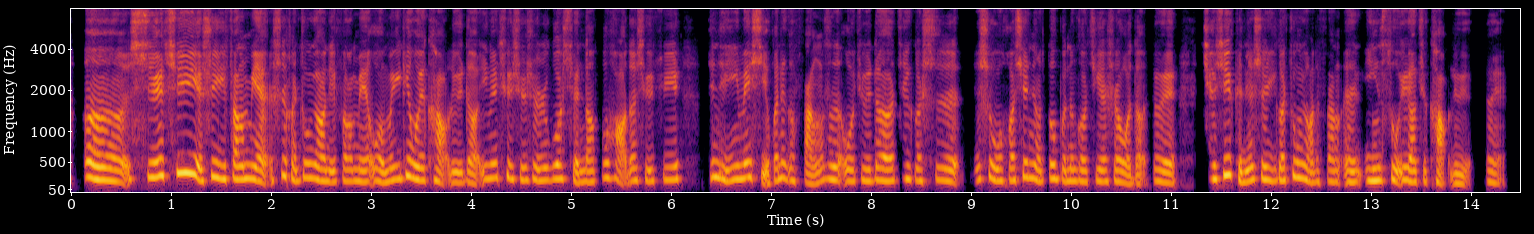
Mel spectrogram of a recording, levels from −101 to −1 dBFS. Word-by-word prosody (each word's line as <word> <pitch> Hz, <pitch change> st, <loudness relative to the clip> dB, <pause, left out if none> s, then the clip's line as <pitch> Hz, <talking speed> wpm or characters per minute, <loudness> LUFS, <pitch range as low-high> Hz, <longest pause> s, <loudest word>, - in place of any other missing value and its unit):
嗯， 210 Hz, -7 st, +6 dB
学 250 Hz, +3 st, +2 dB
区 325 Hz, +3 st, +6 dB
也 260 Hz, -, +6 dB
是 225 Hz, +7 st, 0 dB
一 230 Hz, -3 st, +4 dB
方 220 Hz, -1 st, +3 dB
面， 195 Hz, -5 st, +2 dB
是 250 Hz, +8 st, -2 dB
很 215 Hz, -, -2 dB
重 240 Hz, -, 0 dB
要 200 Hz, -3 st, +3 dB
的 175 Hz, -, 0 dB
一 -, -, +1 dB
方 185 Hz, +1 st, -4 dB
面， 180 Hz, -1 st, -1 dB
我 185 Hz, -, 0 dB
们 185 Hz, +5 st, 0 dB
一 -, -, 0 dB
定 260 Hz, +2 st, +2 dB
会 210 Hz, -2 st, +3 dB
考 200 Hz, -1 st, -1 dB
虑 165 Hz, -1 st, -1 dB
的。 165 Hz, -4 st, -2 dB
因 -, -, -3 dB
为 235 Hz, -, 0 dB
确 240 Hz, +1 st, -4 dB
实 220 Hz, -2 st, -3 dB
是 210 Hz, 0 st, -3 dB
如 200 Hz, +1 st, -1 dB
果 230 Hz, -, +2 dB
选 200 Hz, -7 st, -2 dB
到 175 Hz, 0 st, -1 dB
不 245 Hz, +7 st, -4 dB
好 235 Hz, -, -1 dB
的 190 Hz, -, -2 dB
学 195 Hz, -2 st, -5 dB
区， 210 Hz, +2 st, -4 dB, 0.2 s
仅 255 Hz, 0 st, 0 dB
仅 215 Hz, -, +1 dB
因 210 Hz, +4 st, +1 dB
为 245 Hz, +2 st, +3 dB
喜 235 Hz, -, -2 dB
欢 195 Hz, -, -2 dB
那 -, -, +1 dB
个 205 Hz, -, -4 dB
房 165 Hz, -4 st, -3 dB
子， 210 Hz, 0 st, 0 dB
我 190 Hz, -, -2 dB
觉 190 Hz, 0 st, -3 dB
得 190 Hz, -1 st, +1 dB
这 220 Hz, +3 st, -5 dB
个 195 Hz, -2 st, -4 dB
是 195 Hz, -1 st, -3 dB, 0.2 s
是 225 Hz, +3 st, -4 dB
我 195 Hz, -4 st, +1 dB
和 200 Hz, +1 st, -2 dB
先 245 Hz, +5 st, -2 dB
生 215 Hz, -5 st, +1 dB
都 230 Hz, -, 0 dB
不 215 Hz, -4 st, -3 dB
能 190 Hz, 0 st, -1 dB
够 180 Hz, -1 st, -1 dB
接 185 Hz, 0 st, -4 dB
受 180 Hz, -4 st, -1 dB
的， 145 Hz, +1 st, -5 dB
对， 170 Hz, -5 st, 0 dB, 0.3 s
学 225 Hz, -, -2 dB
区 285 Hz, +6 st, +5 dB
肯 225 Hz, -12 st, -1 dB
定 195 Hz, +3 st, +2 dB
是 215 Hz, -1 st, 0 dB
一 195 Hz, -, -5 dB
个 195 Hz, -1 st, +1 dB
重 245 Hz, +2 st, +1 dB
要 205 Hz, -7 st, +1 dB
的 175 Hz, -, -5 dB
方 180 Hz, 0 st, -5 dB
呃， 175 Hz, 0 st, -1 dB
因 195 Hz, 0 st, +4 dB
素， 200 Hz, -1 st, -1 dB
又 -, -, +2 dB
要 180 Hz, -, +3 dB
去 175 Hz, 0 st, -6 dB
考 175 Hz, -, -1 dB
虑， 150 Hz, -4 st, -4 dB
对。 170 Hz, -3 st, -6 dB
200 Hz, 360 characters per minute, -22 LUFS, 185-225 Hz, 0.3 s, 嗯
